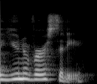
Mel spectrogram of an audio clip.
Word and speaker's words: university: For example, university starts with a letter that looks like a vowel, but the sound is a Y sound. So you say a university.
